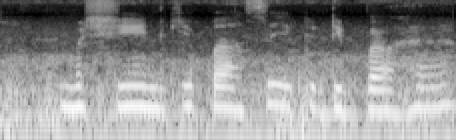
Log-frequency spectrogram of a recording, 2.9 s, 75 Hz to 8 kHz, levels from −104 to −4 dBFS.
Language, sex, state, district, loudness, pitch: Hindi, female, Punjab, Pathankot, -15 LUFS, 210 Hz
